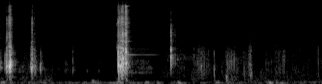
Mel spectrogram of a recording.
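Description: A Citadel Boss 25 semi-automatic 12 gauge shotgun fires high brass rounds, giving a few sharp, clipped reports in quick succession, with quieter clatter and handling noise between them.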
